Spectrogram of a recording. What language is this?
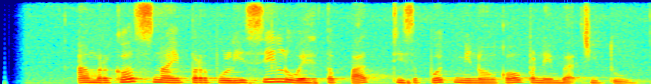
Javanese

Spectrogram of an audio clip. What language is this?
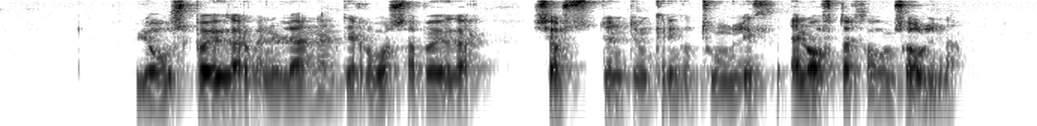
Icelandic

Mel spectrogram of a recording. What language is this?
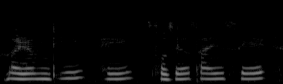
Manipuri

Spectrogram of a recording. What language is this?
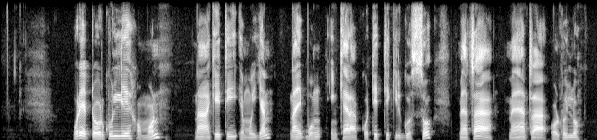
Masai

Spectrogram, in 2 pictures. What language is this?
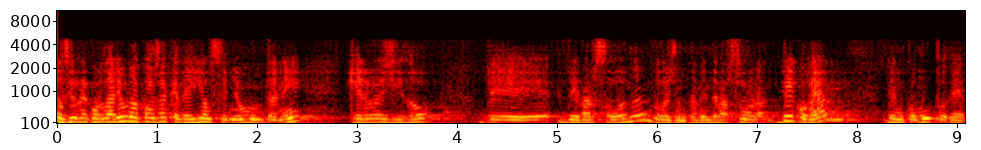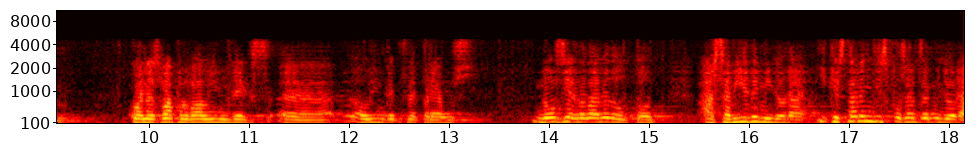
Catalan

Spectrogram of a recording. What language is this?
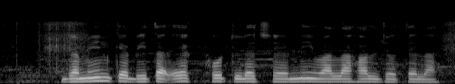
Bhojpuri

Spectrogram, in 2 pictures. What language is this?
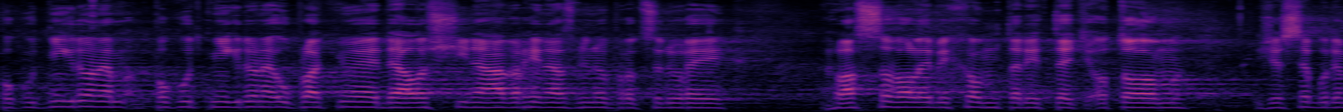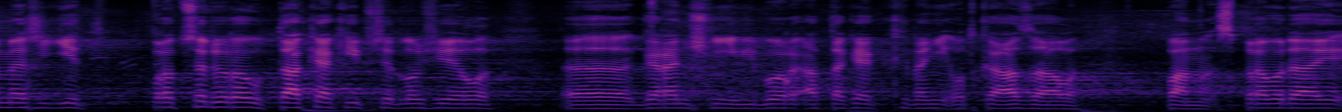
Czech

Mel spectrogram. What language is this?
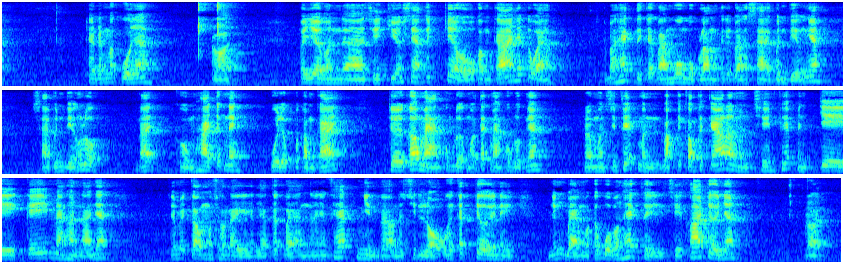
Vietnamese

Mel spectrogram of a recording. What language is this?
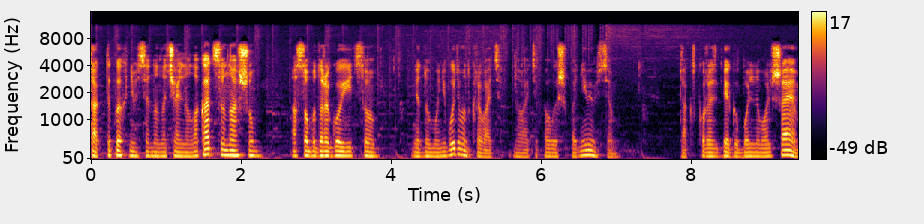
Russian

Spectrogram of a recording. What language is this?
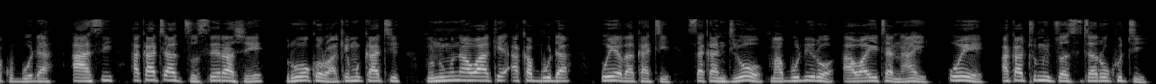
Shona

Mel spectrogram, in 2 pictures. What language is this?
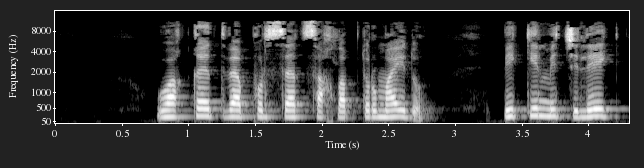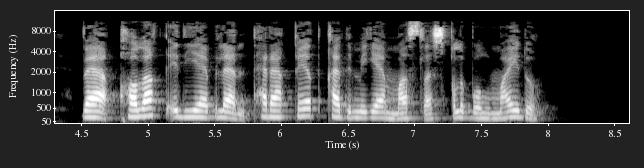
Uyghur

